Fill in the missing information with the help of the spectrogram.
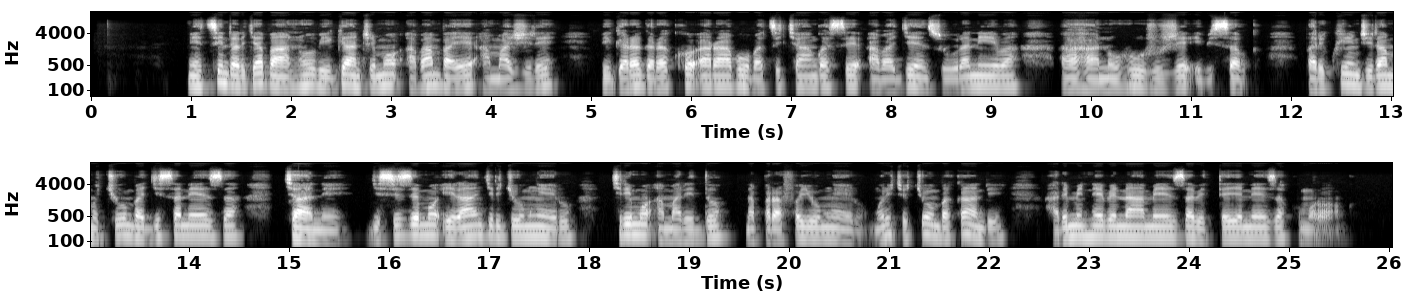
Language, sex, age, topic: Kinyarwanda, male, 36-49, education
